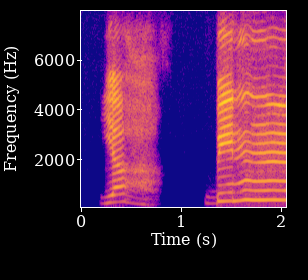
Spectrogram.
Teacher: چھوٹی ہا جو ہے اس کا مخرج ہے حلق کا سب سے نیچے والا حصہ, یا کلیئر ہونی چاہیے, ادروائز ورڈ جو ہے وہ پورا نہیں ہوگا.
